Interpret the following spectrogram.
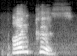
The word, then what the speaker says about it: uncouth: Uncouth rhymes with booth.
